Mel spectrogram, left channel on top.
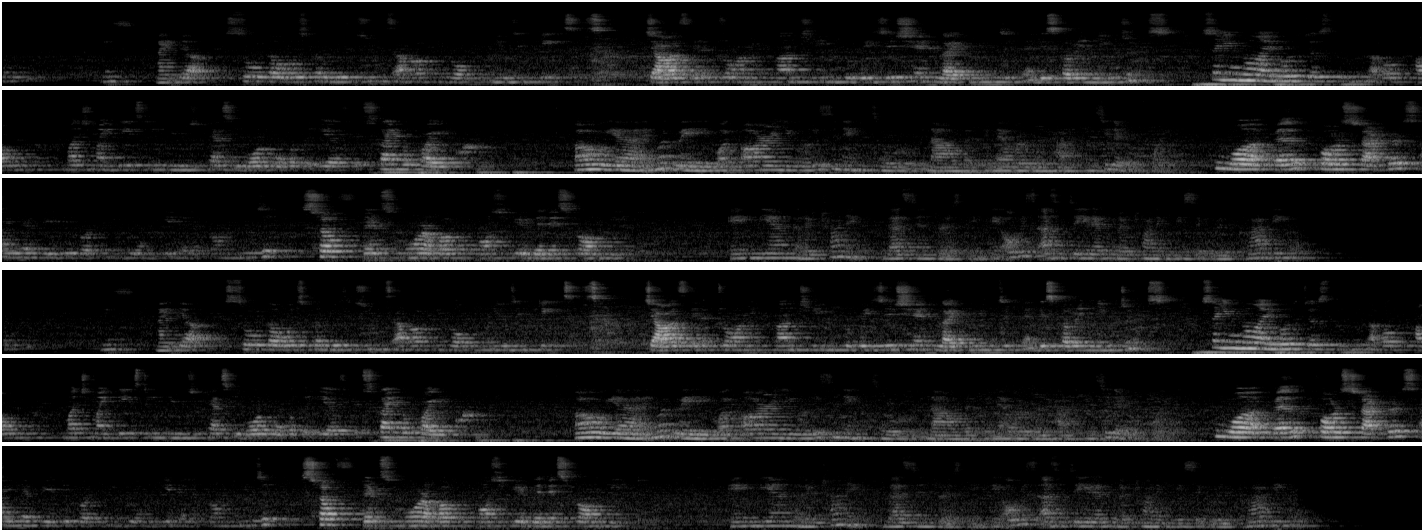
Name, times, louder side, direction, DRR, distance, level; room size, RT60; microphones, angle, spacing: voice 1, 2.4-3.4 3.9-4.2 4.5-5.1 5.9-6.0 6.4-11.6 12.1-13.2 13.8-14.3 14.8-15.5 15.7-16.4 16.6-17.0 17.4-17.6 18.0-18.9 26.3-29.1 29.7-29.8 31.4-31.8 32.0-34.4, right 1 dB, 30° right, 1 dB, 0.4 m, -33 dB
voice 2, 19.9-25.9 34.8-35.3 35.6-41.4, equal, 25° left, -2 dB, 1.0 m, -39 dB
4.1 x 3.9 x 2.9 m, 1.0 s
head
